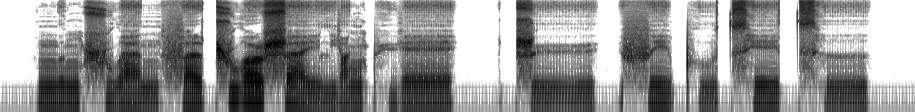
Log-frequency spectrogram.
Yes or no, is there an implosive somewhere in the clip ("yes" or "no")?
no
